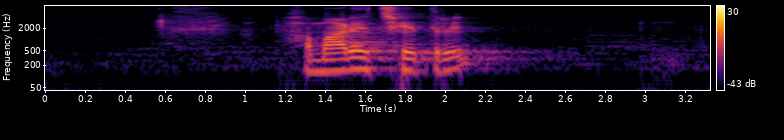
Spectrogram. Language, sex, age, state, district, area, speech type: Hindi, male, 30-45, Bihar, Samastipur, rural, spontaneous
